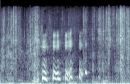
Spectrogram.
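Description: A wrapped gift being unwrapped on air, with wrapping paper crinkling and tearing in a steady, busy rustle for about two seconds, and a brief voiced sound partway through.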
